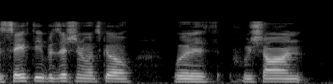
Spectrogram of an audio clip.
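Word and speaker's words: Husain Abdullah: b and the safety position let's go with hushan how do you how do you say it Nick I know you could say it right Hussein Abdullah Hussein Abdullah with an Eric Barry Hussein Abdullah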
